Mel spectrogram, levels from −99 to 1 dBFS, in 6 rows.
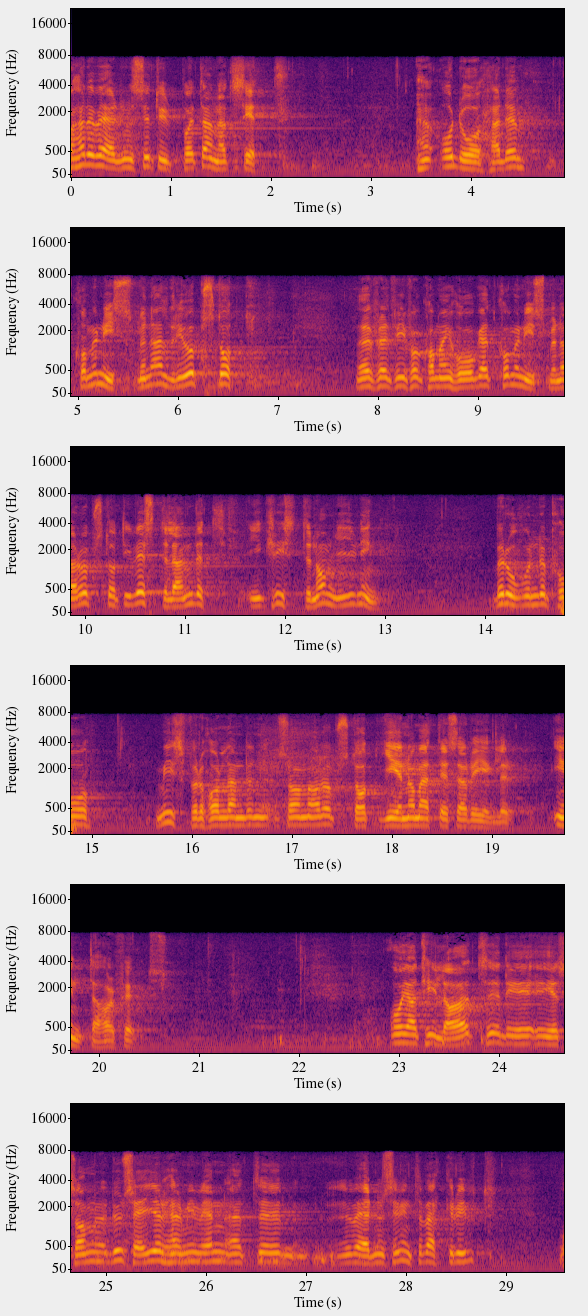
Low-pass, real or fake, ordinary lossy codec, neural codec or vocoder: none; real; none; none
